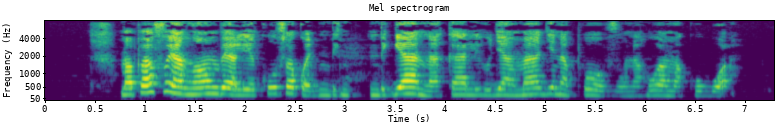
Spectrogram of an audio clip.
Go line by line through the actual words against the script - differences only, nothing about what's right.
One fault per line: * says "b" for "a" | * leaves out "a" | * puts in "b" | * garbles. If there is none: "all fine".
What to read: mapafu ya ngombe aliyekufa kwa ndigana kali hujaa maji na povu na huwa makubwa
all fine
